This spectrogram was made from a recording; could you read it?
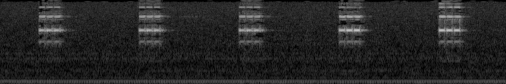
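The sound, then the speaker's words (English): The alarm of a clock that announces the time goes off with five evenly spaced electronic bursts, about one per second, each a short warbling beep cluster, heard clearly over a low steady hum. “Oh, there's the alarm. Let's see if it does anything.”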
